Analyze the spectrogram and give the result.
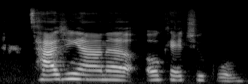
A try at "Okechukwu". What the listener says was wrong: Oh, very close. The W is silent, but that was good. It's Okechukwu. the W is silent, but you were very close. A lot of Nigerian names, the W is silent.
